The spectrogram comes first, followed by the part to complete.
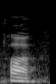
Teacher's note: ऊष्म संघर्षी दंतोष्ठ अघोष महाप्राण।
